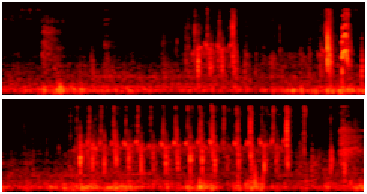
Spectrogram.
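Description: Jump rope skipping: the rope ticks against the ground in a fast, even patter, with the soft thud of feet landing under it, and one louder tick a little over three seconds in.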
